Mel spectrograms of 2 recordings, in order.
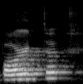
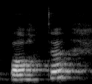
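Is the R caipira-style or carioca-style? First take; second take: caipira; carioca. First: The R is a retroflex caipira R. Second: The R is a light carioca R.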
